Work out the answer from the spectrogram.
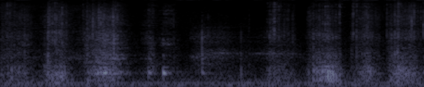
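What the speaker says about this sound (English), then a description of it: "Hold the knife straight and a sawing motion back and forth." Serrated knife sawing back and forth through crusty bread for crostini slices, giving several short rasping strokes in an uneven rhythm, close and fairly quiet, with no talking.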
